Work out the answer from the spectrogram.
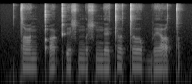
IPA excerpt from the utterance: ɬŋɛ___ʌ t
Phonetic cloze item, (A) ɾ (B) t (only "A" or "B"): B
